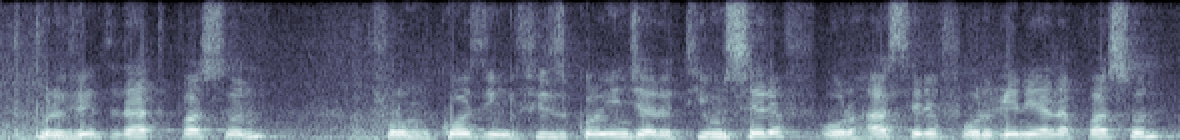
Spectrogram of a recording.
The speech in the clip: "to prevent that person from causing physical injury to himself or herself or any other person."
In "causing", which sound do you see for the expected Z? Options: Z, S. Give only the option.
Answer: Z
